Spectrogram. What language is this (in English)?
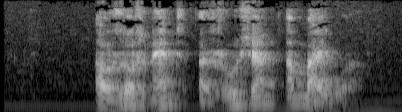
Catalan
